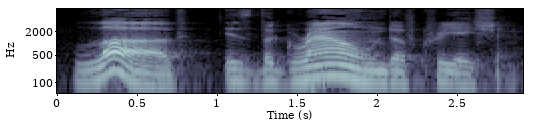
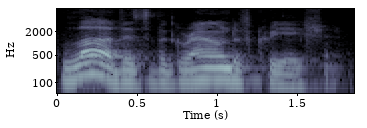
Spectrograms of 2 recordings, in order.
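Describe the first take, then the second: First: Slow quote. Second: A hushed, reflective repeat; soft echo. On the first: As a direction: say it slowly with weight on love. One author put it simply this way. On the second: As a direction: repeat the quote much softer, letting it sink in. Quote repeated to let it sink in. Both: Acted.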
